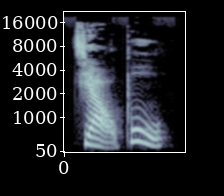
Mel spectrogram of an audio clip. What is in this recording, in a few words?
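"脚步", Chinese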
